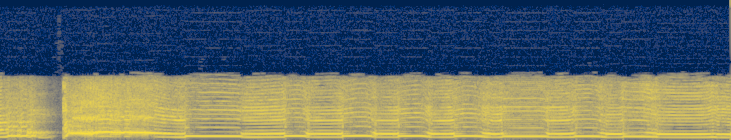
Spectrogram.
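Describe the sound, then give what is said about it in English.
A woman screams on a phone call: a loud, high-pitched, sustained cry whose pitch wavers rapidly up and down for several seconds, with no other voices. “Okay, I don't understand what you're screaming.”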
